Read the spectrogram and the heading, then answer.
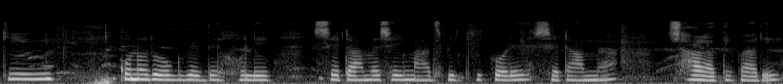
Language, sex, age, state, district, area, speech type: Bengali, female, 30-45, West Bengal, Dakshin Dinajpur, urban, spontaneous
